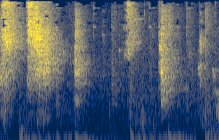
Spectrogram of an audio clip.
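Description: Eating sounds: a run of short, sharp mouth noises, chewing and lip smacks, as a person eats food pushed into the mouth by hand.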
